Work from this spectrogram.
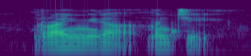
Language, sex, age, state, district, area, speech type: Telugu, male, 30-45, Telangana, Jangaon, rural, spontaneous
